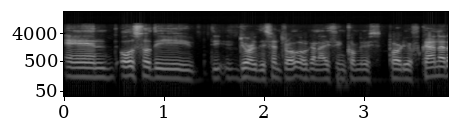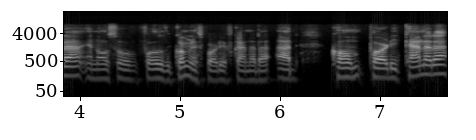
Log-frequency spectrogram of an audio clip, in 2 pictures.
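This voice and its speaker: A man talks with a Spanish accent. His pitch is fairly high and his intonation fairly even. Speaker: podcast host. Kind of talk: interview.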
